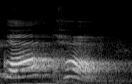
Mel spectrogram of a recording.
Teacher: এই ব্যঞ্জন ধ্বনিগুলি উচ্চারণের সময় স্বরতন্ত্রের কম্পনের সুর মেশে না। তাই এদের বলছে অঘোষ ব্যঞ্জে ধ্বনি।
